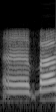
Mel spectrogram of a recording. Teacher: बा दोनों होंठों के तर हिस्से को सख्ती से मिलाने से होता है अदा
